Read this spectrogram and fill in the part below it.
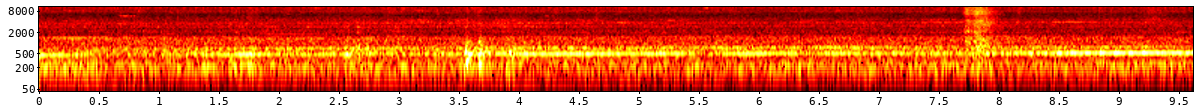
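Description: A steady electric motor whine hums from the train.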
